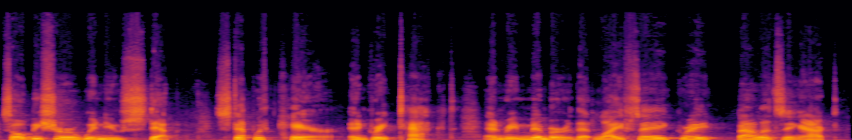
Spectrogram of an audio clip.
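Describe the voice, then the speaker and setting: An older man reading a rhyming children's book aloud in a theatrical, deliberate way, drawing out words for effect. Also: on the high side, huge pitch swings. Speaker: storybook reader.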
